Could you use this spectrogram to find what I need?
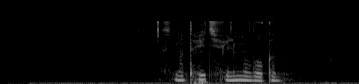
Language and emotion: Russian, neutral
